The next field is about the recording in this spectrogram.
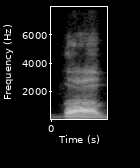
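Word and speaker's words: Veuve: write that down and move is not really pronounced boob it's pronounced Love Like Love ah yeah yeah no no that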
